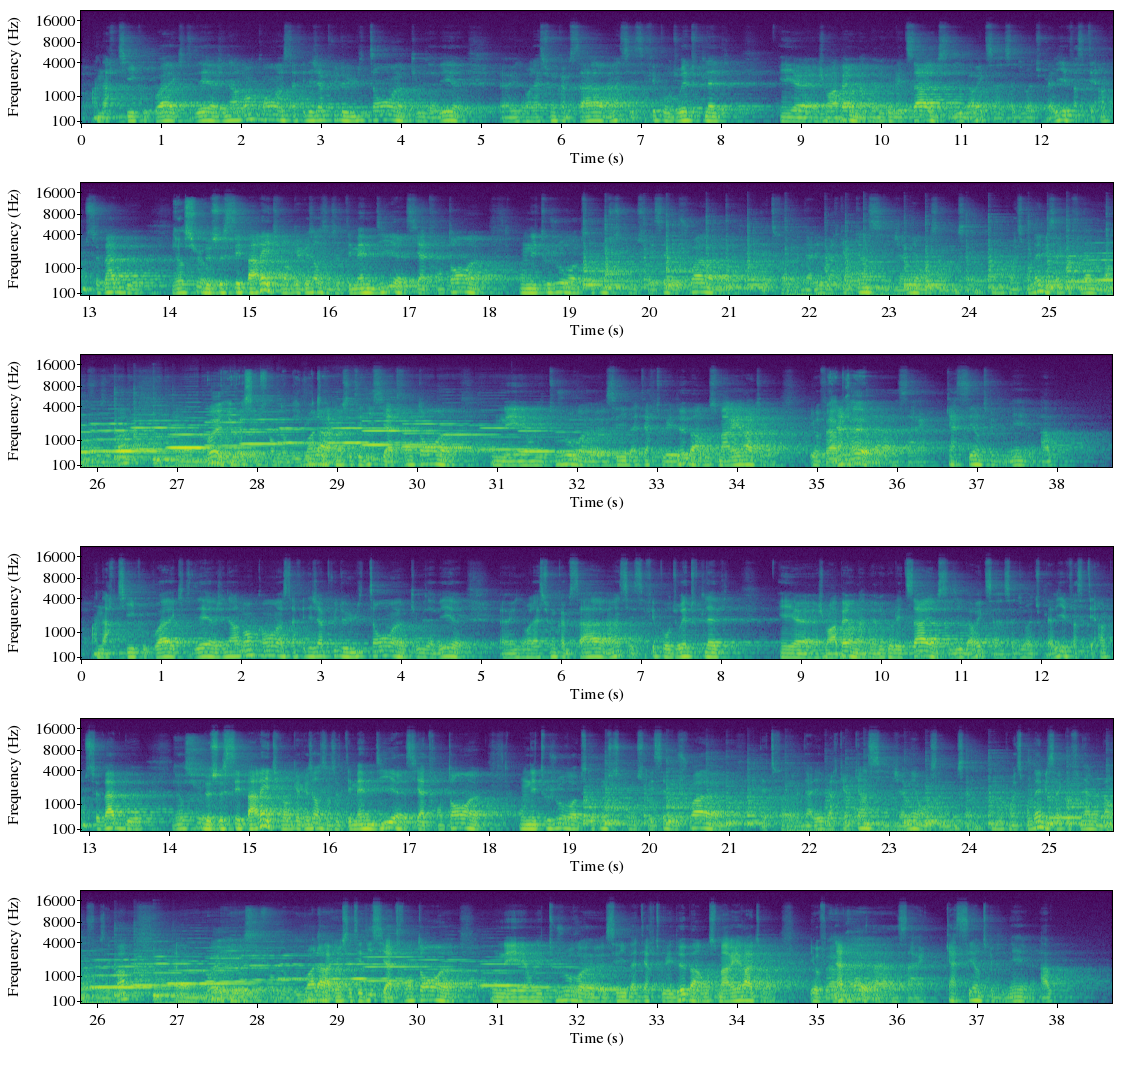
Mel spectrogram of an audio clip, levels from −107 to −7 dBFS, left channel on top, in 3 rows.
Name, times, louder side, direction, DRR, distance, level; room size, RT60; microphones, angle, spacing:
voice 1, 0.1-8.1 8.7-13.7 14.4-17.9 18.4-21.0 21.4-28.1 28.6-36.3 36.6-37.9, right 1 dB, 30° right, 3 dB, 0.6 m, -28 dB
voice 2, 14.0-14.5 27.4-28.9 35.1-35.8, left 2 dB, 40° left, 3 dB, 0.6 m, -28 dB
sound 1, 19.2-27.2, left 1 dB, 15° left, 1.6 m, -32 dB
Wind instrument woodwind instrument, 24.9-28.5 28.8-32.6, left 3 dB, 60° left, 1.2 m, -26 dB
12.5 x 4.3 x 4.5 m, 2.5 s
head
